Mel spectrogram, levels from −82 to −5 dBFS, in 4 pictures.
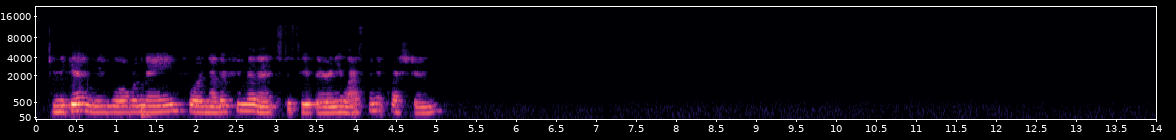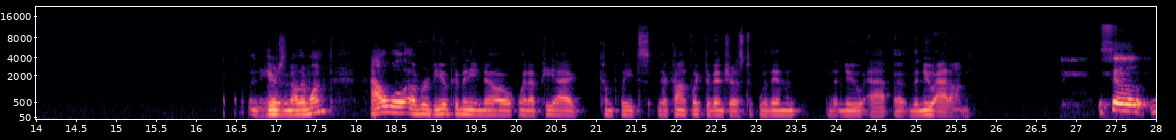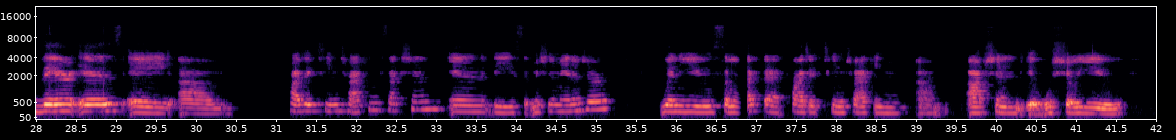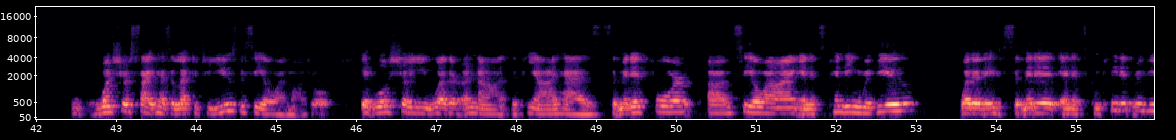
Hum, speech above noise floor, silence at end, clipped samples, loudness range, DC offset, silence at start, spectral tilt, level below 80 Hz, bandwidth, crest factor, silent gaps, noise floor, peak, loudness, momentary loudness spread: none; 54 dB; 0 s; under 0.1%; 12 LU; under 0.1%; 0.2 s; -7 dB/octave; -74 dBFS; 12 kHz; 22 dB; 30.93-31.14 s; -83 dBFS; -8 dBFS; -29 LUFS; 18 LU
